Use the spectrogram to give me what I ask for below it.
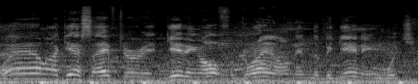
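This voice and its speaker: Over loud music in the background, a man speaks at a fairly slow pace. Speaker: runner. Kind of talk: interview answer. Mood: reflective, warm. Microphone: handheld.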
